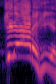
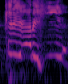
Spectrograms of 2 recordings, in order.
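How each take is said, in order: First: High, loud shout; loud commanding yell. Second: High, soft child's voice, mock shout; a four-year-old's tiny shout; little boy's yell. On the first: Shown as a demonstration. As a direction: yell it to scare the birds off. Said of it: "say with a loud voice". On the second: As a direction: imitate a small boy yelling, quiet and high. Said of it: "And he goes".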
